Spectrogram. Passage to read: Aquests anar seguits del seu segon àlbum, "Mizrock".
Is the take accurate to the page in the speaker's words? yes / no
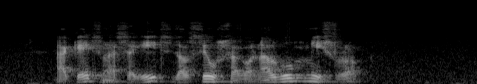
yes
